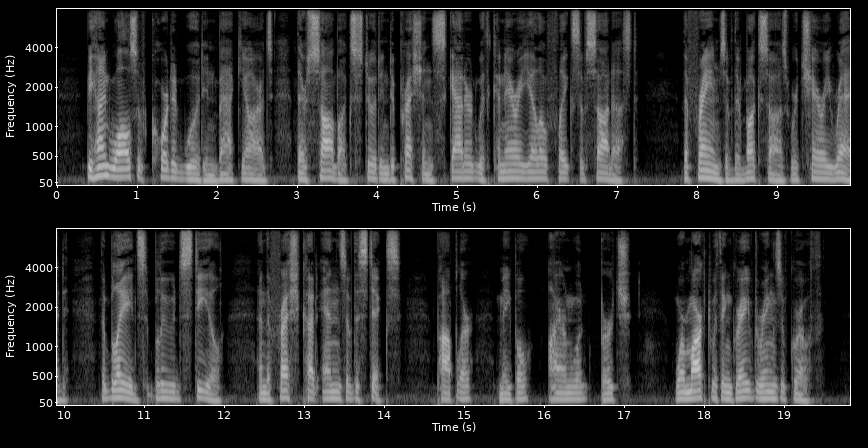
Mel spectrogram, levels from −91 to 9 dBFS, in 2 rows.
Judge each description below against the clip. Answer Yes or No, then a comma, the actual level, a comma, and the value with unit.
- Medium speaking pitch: No, low, 110 Hz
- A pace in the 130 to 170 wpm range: Yes, average, 160 wpm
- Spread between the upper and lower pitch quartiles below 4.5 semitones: Yes, average, 3.3 semitones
